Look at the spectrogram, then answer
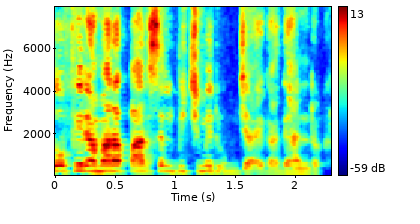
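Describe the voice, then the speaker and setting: In a quiet background, a woman speaks. Her pitch variation is ordinary. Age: 60s. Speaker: success coach. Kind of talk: book reading and discussion with group. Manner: conversational, interactive.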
